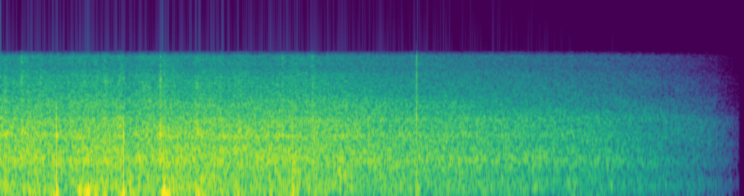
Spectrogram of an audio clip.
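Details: Steady broadband rushing wind-like noise with a few faint clicks, fading out at the end; no animal calls heard.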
